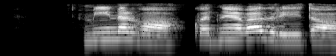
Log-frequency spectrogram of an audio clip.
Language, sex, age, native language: Icelandic, male, 11, Icelandic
